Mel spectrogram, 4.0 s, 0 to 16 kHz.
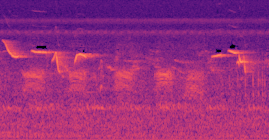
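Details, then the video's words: An Oriental magpie-robin perched about 15 m up on a dead coconut tree at Kankavli, Sindhudurg, Maharashtra, sings two bursts of clear, high whistles with quick swooping slurs, linked by softer, lower chattering notes. "Oriental Magpie Robin singing"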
